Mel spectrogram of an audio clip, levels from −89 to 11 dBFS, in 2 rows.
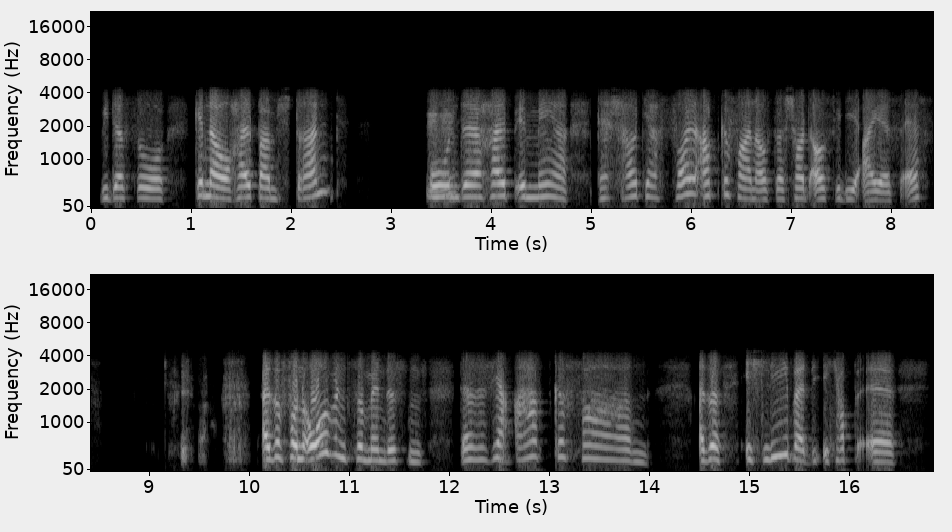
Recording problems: phone-call audio; poor line; nothing above 3.5 kHz

